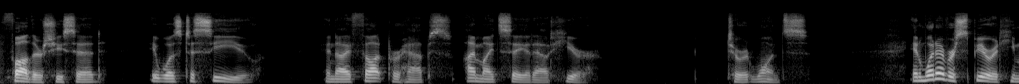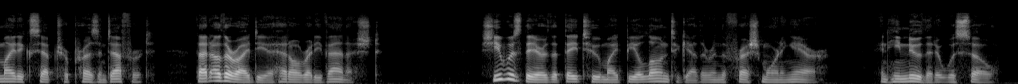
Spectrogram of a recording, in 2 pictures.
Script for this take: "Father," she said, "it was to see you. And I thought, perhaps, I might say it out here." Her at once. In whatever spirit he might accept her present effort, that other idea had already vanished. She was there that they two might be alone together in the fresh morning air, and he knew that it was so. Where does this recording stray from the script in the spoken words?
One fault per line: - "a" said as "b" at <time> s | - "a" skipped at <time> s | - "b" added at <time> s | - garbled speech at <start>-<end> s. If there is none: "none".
none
